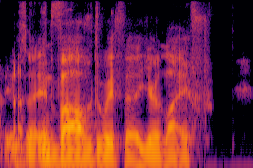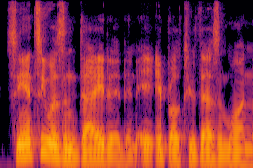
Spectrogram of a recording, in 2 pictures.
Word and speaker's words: Cianci: Cianci.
